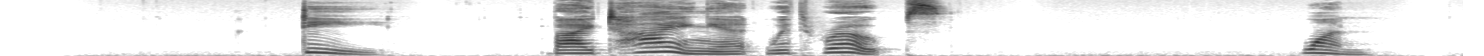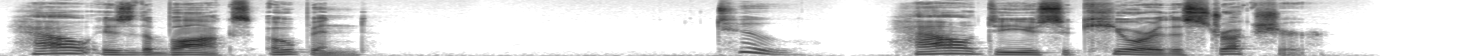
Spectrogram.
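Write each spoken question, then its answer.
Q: By tying it with ropes.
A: 2: How do you secure the structure?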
